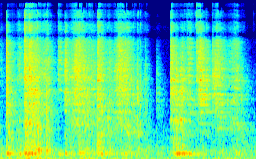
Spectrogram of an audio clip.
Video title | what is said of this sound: Air Fryer Frozen Breaded Mushrooms | take them out of the air fryer. Hear how crispy they are?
